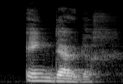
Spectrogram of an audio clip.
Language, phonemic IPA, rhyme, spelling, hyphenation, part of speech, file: Dutch, /ˌeːnˈdœy̯.dəx/, -œy̯dəx, eenduidig, een‧dui‧dig, adjective, Nl-eenduidig.ogg
- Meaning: univocal (having only one possible meaning) , unambiguous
